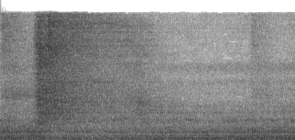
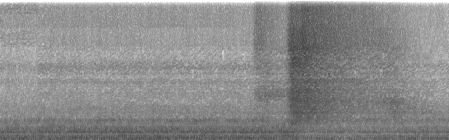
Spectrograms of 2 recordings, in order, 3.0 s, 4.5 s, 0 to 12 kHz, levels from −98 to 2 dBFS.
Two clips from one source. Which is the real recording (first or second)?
first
